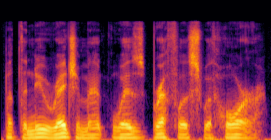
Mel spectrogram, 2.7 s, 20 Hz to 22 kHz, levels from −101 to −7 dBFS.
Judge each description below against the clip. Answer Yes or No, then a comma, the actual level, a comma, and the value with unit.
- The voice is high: No, very low, 95 Hz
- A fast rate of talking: No, average, 175 wpm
